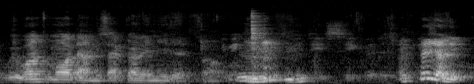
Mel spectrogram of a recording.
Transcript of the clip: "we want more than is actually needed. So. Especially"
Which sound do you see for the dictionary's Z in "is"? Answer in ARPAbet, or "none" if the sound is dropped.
S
